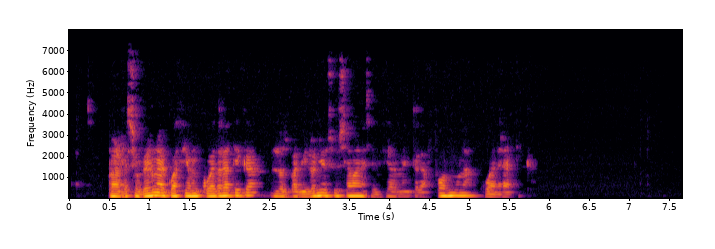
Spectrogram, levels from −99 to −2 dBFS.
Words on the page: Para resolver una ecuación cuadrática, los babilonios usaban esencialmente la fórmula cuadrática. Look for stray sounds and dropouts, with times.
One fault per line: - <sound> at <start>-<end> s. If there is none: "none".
none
